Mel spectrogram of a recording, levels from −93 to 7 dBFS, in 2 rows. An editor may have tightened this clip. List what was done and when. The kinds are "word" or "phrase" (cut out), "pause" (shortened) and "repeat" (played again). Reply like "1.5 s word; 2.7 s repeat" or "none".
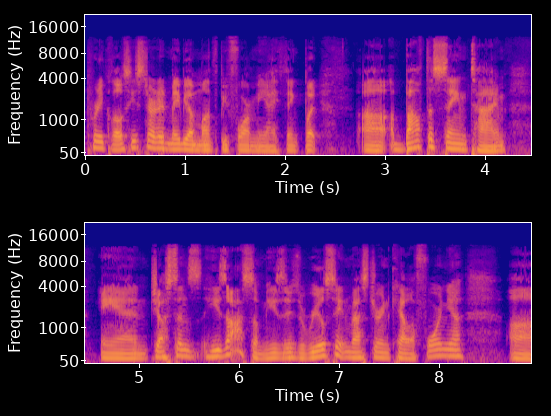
none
